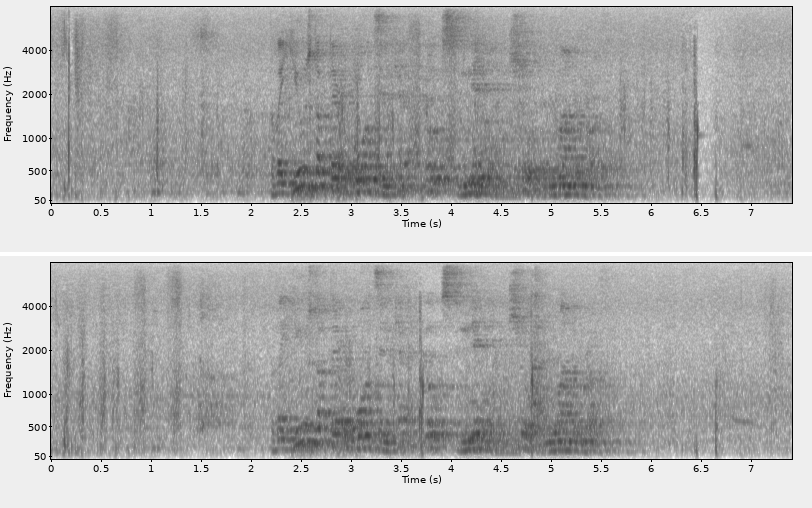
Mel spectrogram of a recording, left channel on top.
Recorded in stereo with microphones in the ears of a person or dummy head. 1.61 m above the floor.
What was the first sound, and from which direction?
A man speaking, 70° left (ahead or behind).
